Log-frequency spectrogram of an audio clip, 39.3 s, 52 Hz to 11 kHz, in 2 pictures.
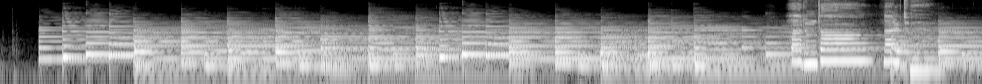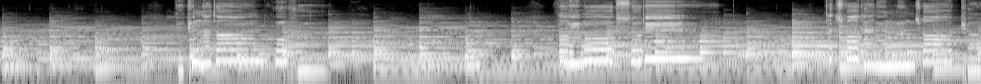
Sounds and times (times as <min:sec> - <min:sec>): Music: 0:00.0 - 0:39.2.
